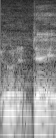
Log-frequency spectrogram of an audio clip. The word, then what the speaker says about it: Udine: came back to unidine actually un day is the way they pronounce it it was a very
